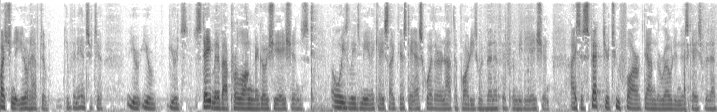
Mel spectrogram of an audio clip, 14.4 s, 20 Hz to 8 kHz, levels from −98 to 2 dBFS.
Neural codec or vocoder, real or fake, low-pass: none; real; 7.2 kHz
